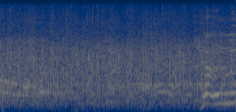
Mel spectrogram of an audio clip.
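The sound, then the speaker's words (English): An audience claps their hands in praise of God during a church service, a dense, steady wash of applause with no gaps, and a voice briefly rises over the clapping near the end. “Oh, you ought to clap your hands and give Him great praise tonight.”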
